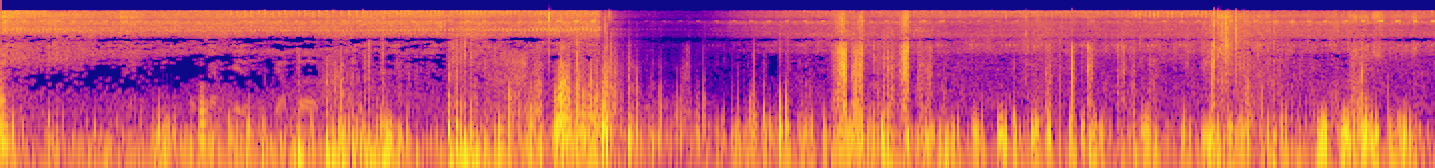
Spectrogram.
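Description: Irregular rustling and crackling in grass and dry fallen leaves, with a low rumble of wind or handling on a phone microphone.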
